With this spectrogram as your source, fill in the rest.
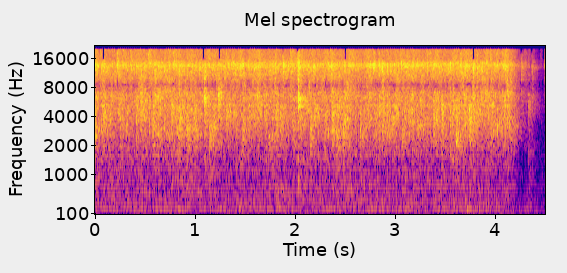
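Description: Water spatters from an old shower head in a steady, hissy spray that holds constant for a few seconds before cutting off, close and alone without voices.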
